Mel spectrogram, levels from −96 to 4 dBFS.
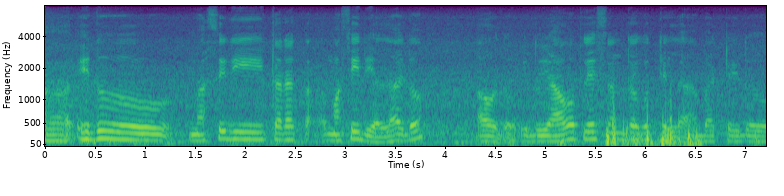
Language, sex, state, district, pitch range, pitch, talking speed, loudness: Kannada, male, Karnataka, Dakshina Kannada, 115-155 Hz, 130 Hz, 125 wpm, -19 LUFS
